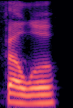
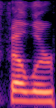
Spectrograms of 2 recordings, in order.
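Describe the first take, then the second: First: The word ends in an 'ah' sound. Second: The word ends in an 'er' sound. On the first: "we also say fella too" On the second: "fella is felly or feller"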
